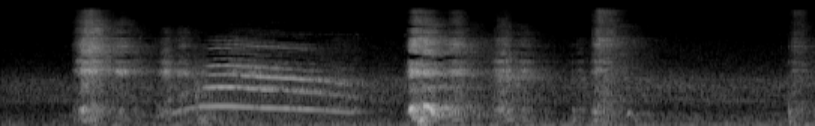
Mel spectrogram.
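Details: Domestic cat giving a single drawn-out meow of about one second that rises slightly and then slides downward, rich in harmonics. Sharp broadband thumps and bursts of noise come before and after it.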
